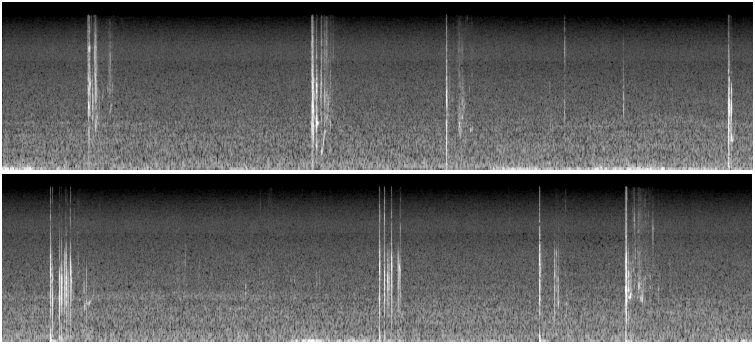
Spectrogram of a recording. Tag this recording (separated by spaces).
stone quarry waterfall near rocks falling smash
